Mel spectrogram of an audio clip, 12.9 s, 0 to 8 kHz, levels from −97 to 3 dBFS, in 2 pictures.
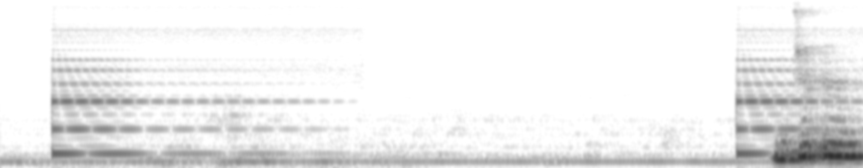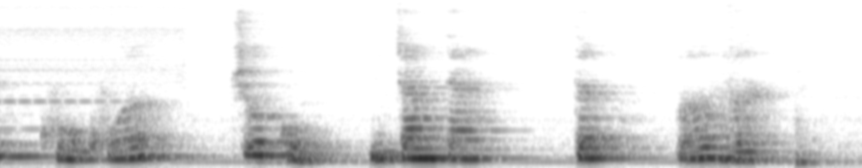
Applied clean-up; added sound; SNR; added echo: none; Keyboard (musical); 20 dB; reverberation time 0.9 s.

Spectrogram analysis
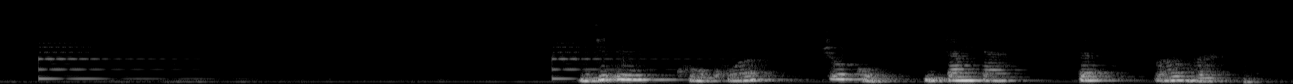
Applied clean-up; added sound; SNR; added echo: neural separator model SepFormer DNS4.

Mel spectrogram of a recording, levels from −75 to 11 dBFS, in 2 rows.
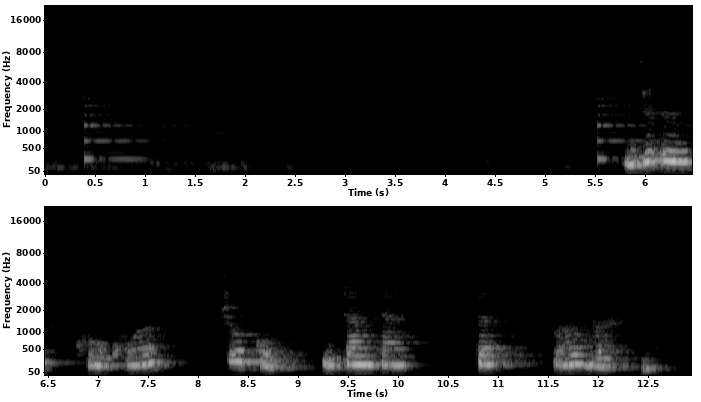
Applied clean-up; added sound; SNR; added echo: classical method WPE with log-MMSE.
